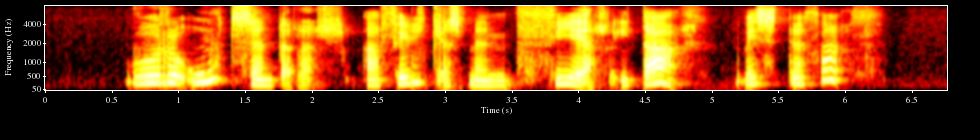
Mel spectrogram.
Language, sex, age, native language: Icelandic, female, 30-39, Icelandic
